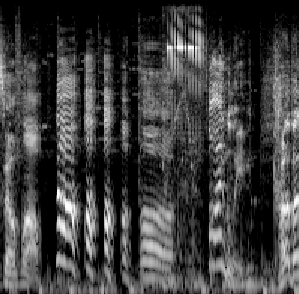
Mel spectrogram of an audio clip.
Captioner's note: laighs; chuckles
